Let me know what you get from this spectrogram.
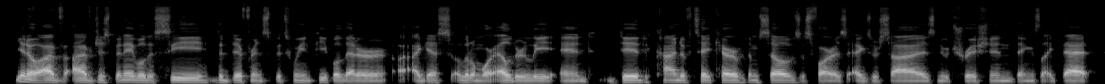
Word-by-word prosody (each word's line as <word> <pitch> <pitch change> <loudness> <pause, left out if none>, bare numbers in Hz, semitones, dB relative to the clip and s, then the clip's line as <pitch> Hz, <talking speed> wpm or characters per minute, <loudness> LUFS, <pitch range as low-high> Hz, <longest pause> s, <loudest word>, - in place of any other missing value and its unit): you - - +3
know, 90 - +6
I've 100 +1 +5
I've 100 -3 +3
just 95 +2 -7
been - - -1
able 100 -2 +2
to 90 - -3
see 95 -3 0
the - - -2
difference 95 -3 -2
between 90 -3 -6
people 95 -1 -2
that 85 0 +2
are, 85 -1 0 0.2
I - - 0
guess, 85 0 -2
a - - -6
little 95 0 +1
more 90 - +1
elderly 90 -1 +2
and 80 -2 -4 0.3
did 95 +1 +4
kind 95 0 -1
of 95 - -2
take - - 0
care 95 - +4
of 95 -1 -3
themselves 95 0 +1
as - - -9
far 85 -1 +1
as 75 - -5
exercise, 85 -1 0
nutrition, 85 +1 -5
things 80 +1 -6
like - - -6
that 90 -1 +5
90 Hz, 200 wpm, -25 LUFS, 85-95 Hz, 0.3 s, know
